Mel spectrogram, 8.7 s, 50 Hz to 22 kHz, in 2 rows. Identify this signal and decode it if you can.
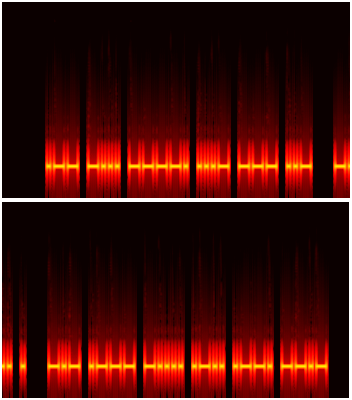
Morse code, heard as a keyed tone, about 27 wpm, 700 Hz. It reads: WB9VOU DE KJ6LPQ
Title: USA Callsign DE Callsign - 6 Characters - 28wpm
